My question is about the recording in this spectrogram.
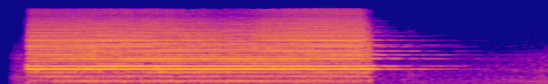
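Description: Vehicle horn, one long steady blast of about two and a half seconds that stops sharply, leaving a short fading tail.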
